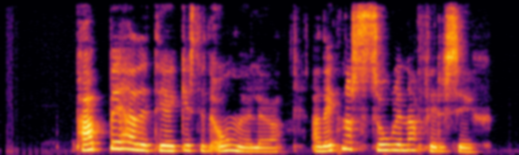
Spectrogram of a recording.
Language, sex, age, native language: Icelandic, female, 11, Icelandic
